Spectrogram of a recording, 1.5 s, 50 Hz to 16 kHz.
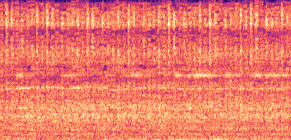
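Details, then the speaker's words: Completely stock Caprice with 112,000 miles, idling. Low, steady rumble with an even beat and no stumbles or misses; owner says it runs great. Normal idle. "It runs great."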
